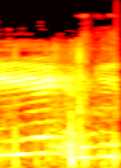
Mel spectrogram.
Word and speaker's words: talk: In the same way, in the talk also it is the same. T-A-L-K we will write, but while pronouncing we used to say T-A-K, that is talk.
